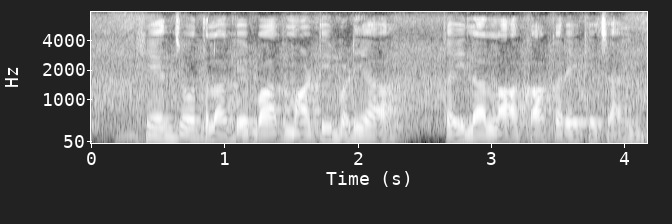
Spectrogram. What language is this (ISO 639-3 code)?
bho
